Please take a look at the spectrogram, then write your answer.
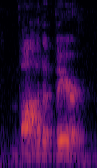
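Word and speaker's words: וַיְדַבֵּר: Notice I pronounced the first syllable va. Notice the schwa underneath the yod. So the division of the syllable begins at that point. The schwa tells me to stop pronouncing it as one syllable, but break the word up into 2 syllables. So it's actually 3 syllables. It's va, da, bir.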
